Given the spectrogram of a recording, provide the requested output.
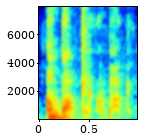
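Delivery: hushed whisper on return. Real, not acted. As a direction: whisper it, sneaking back in.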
